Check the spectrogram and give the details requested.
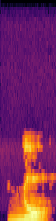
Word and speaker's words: neuf: Now we have 9, which is called as neuf. And at last comes 10, which is pronounced as dix.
